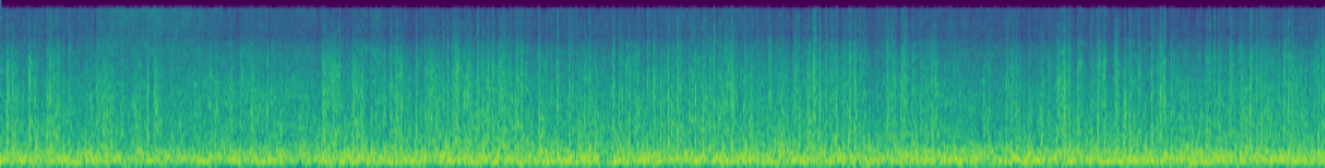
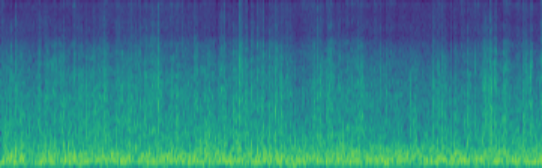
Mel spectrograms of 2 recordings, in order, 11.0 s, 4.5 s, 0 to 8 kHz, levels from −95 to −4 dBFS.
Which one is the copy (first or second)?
second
